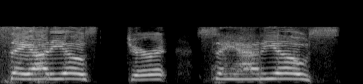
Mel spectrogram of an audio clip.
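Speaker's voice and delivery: high, taunting scream, adios drawn out. Retelling a wrestler choking his rival: imitating a scream. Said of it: "And screams".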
